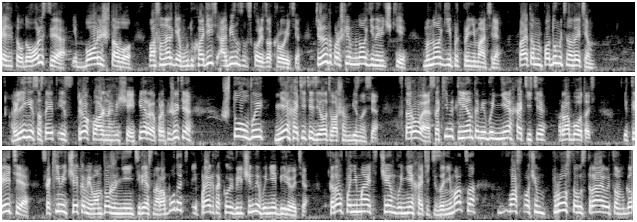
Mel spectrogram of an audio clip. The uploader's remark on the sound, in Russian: Это видео я записывая в значимом месте - за моей спиной Нотр-Дамм-де-Пари, Париж, Франция.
